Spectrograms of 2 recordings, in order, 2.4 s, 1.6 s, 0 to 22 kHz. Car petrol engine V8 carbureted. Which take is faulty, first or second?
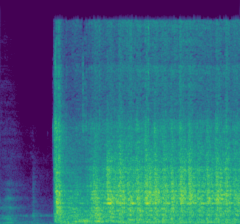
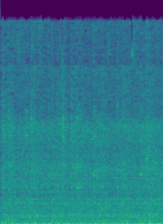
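first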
